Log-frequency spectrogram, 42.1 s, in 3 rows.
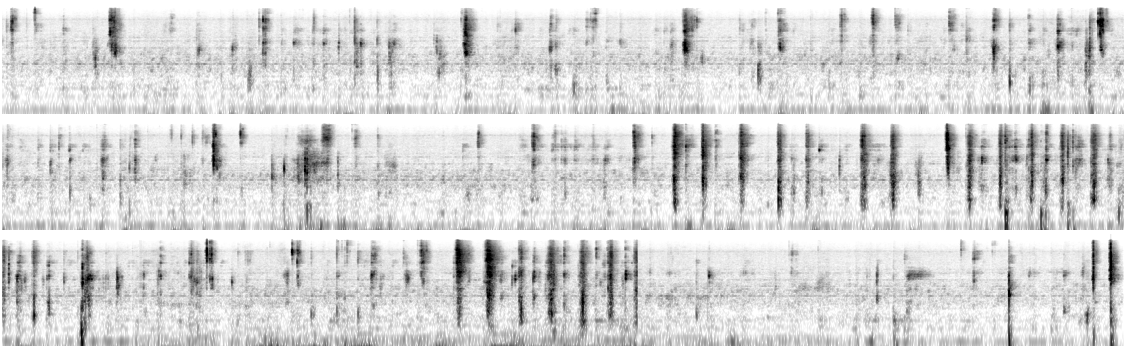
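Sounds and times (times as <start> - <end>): chewing with wet mouth clicks: 0.0 - 1.6, 2.4 - 17.1, 19.8 - 42.0.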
